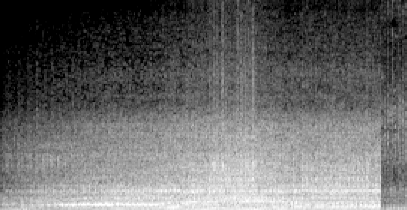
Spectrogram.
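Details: Engine knock: loud engine revved sharply at the rpm where it knocks, a harsh clatter riding on it under load, then shut off near five seconds.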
